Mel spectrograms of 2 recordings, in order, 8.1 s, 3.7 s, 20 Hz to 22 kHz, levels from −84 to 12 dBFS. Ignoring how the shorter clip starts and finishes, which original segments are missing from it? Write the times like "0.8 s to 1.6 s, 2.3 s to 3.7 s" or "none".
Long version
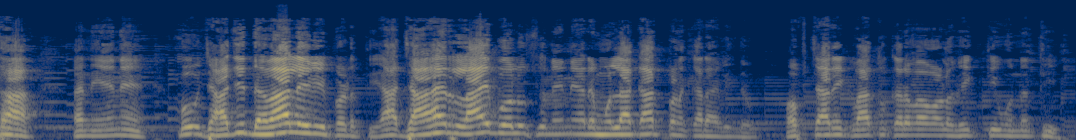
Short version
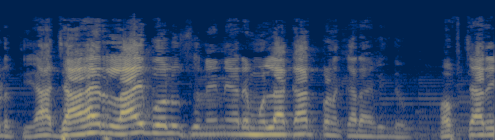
none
